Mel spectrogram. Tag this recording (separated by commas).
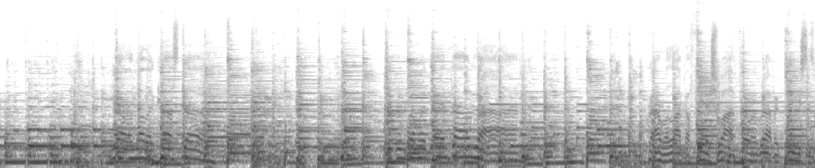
playing banjo, Banjo, Singing, Folk music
